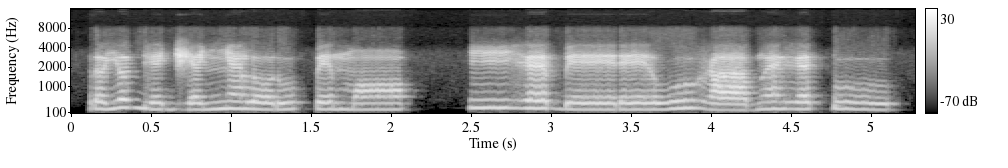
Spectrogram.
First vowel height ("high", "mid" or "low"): mid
